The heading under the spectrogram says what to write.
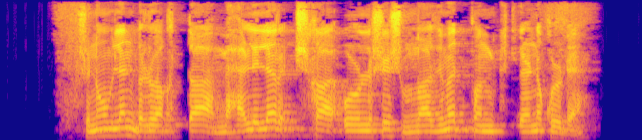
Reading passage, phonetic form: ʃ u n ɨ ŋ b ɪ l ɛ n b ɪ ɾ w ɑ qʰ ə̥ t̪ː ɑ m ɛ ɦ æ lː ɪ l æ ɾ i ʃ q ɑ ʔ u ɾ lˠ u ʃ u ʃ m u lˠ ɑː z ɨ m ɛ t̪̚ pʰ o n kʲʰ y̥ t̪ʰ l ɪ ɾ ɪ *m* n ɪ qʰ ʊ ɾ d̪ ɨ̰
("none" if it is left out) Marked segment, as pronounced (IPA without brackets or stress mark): none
